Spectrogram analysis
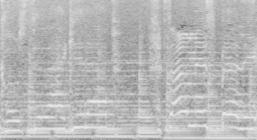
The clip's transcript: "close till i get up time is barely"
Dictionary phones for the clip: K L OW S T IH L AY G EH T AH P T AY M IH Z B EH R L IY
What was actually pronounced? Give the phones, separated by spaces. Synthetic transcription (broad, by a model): K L OW S T IH L AY G EH T AH P S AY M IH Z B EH L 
